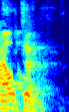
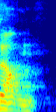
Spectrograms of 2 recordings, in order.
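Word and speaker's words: Elgton: How much of a difference do you think that will make if Bakhtiari and Elgin? I'm going to say that wrong. – Elton. It's just Elton. – Why? – Elton Jenkins. It's a silent G? – It's a silent G.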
